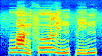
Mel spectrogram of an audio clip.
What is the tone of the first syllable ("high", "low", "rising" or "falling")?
falling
